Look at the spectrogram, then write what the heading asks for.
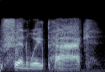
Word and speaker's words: Fenway Park: like 3 miles to Fenway Pack, and that's how they say it. I don't say it like that, but they say it, so I feel like I have to be part of the equation.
